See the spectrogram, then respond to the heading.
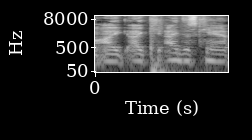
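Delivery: slow, broken, halting, defeated stammer. Reacting to chat about buying while out of money: defeated and broken. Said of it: "I'm just so broken right now".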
